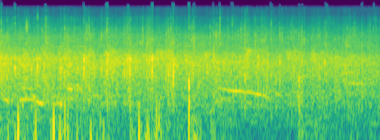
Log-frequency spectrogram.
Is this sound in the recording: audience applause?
yes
